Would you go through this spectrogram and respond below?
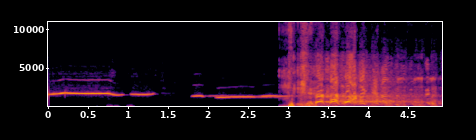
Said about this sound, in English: can you whistle the Kistler Whistler from Ford?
